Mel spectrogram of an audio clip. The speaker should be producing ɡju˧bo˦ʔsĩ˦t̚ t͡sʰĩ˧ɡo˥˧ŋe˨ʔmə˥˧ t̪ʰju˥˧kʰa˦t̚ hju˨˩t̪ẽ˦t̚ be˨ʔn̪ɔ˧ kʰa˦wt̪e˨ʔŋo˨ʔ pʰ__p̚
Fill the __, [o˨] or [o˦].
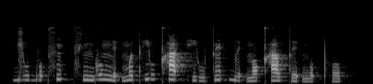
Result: o˨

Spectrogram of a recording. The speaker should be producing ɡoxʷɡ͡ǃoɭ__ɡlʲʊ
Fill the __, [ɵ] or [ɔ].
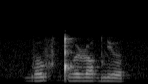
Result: ɔ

